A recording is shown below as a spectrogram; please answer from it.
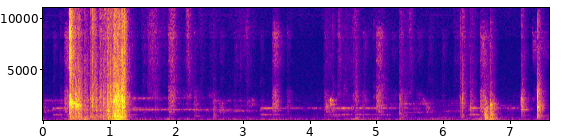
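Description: Deck of oracle-style cards being riffle shuffled, a brief crisp burst of close card flutter at the start, followed by light taps and handling sounds.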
